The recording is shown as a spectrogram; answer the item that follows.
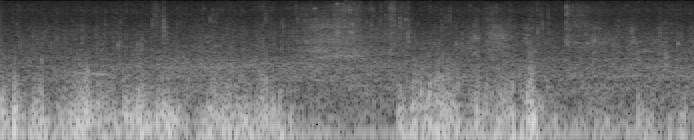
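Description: Wind buffeting the microphone in irregular gusts, a low rumbling with a rushing hiss about halfway through.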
